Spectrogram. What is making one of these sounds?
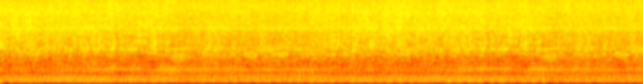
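A small propeller plane's engine drones steadily in flight.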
